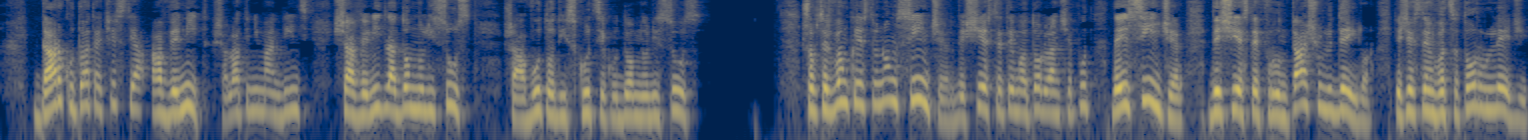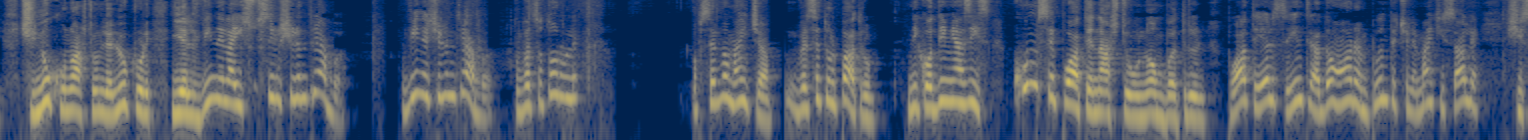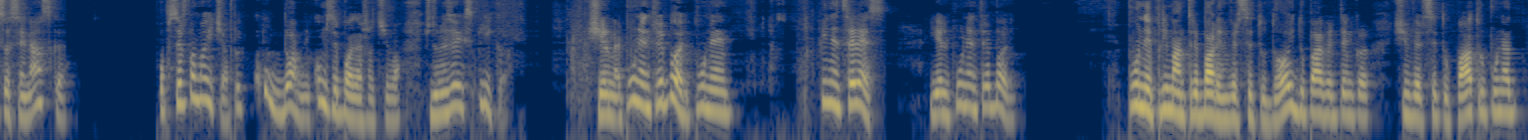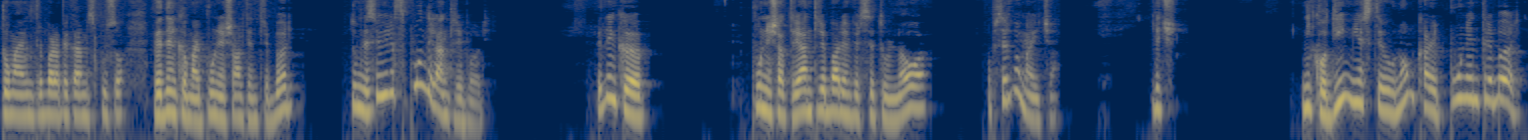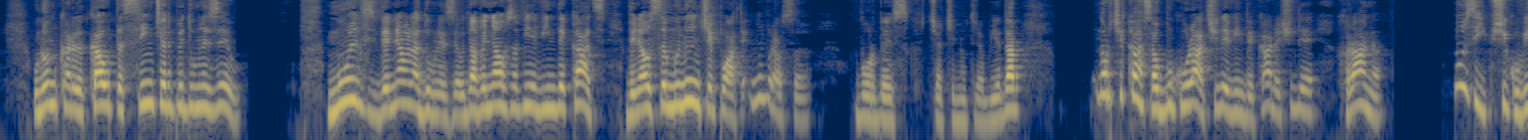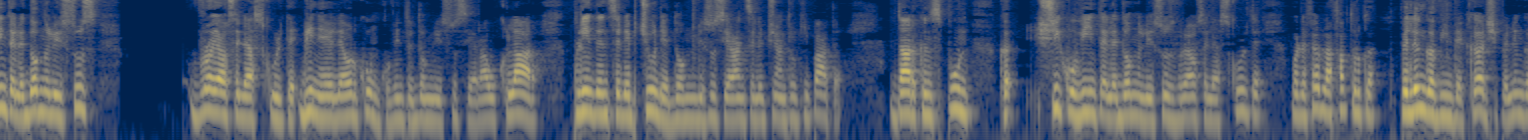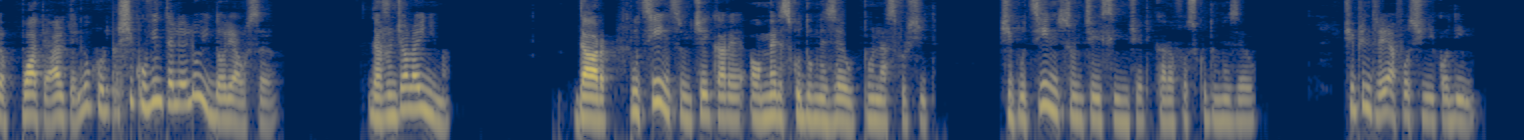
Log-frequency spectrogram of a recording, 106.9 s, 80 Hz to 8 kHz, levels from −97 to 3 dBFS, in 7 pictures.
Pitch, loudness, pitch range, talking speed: 200 Hz, -27 LUFS, 175-245 Hz, 170 wpm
